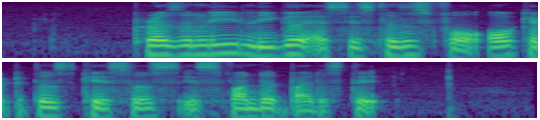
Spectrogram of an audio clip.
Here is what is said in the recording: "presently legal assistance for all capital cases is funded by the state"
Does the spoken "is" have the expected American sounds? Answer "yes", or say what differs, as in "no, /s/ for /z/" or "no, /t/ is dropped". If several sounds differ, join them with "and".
no, /s/ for /z/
